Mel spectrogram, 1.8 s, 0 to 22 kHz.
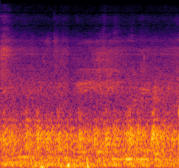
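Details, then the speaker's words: Fetal heart on Doppler placed over fetal back, demonstrating a rate too fast: rapid, galloping whooshing heartbeat; fetal tachycardia, a sign of fetal distress (normal 120–160, distress above 160). "Misalnya frekuensinya cepat lebih dari 100 kali per menit ya. Begini."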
